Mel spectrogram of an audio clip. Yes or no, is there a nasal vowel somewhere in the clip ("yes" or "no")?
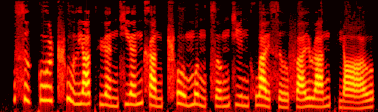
no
